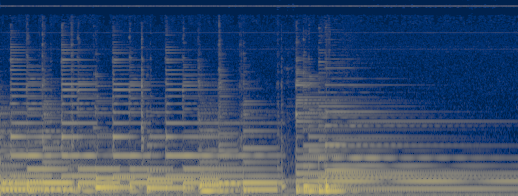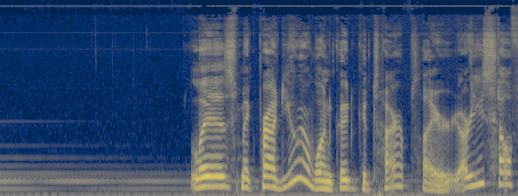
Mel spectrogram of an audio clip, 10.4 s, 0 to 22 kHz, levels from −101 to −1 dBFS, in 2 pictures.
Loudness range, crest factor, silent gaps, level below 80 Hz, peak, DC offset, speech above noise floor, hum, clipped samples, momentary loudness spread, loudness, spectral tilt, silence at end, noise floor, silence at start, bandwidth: 17 LU; 22 dB; none; -52 dBFS; -4 dBFS; under 0.1%; 26 dB; none; under 0.1%; 20 LU; -25 LUFS; -5.5 dB/octave; 0 s; -49 dBFS; 0 s; over 20 kHz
